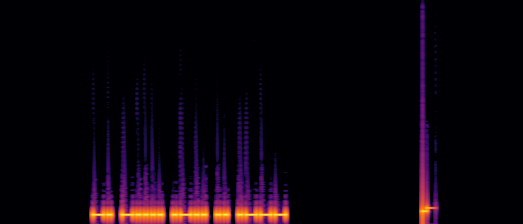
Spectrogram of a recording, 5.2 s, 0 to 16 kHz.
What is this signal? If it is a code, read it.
Morse code, heard as a keyed tone, about 31 wpm, 700 Hz. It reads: N6LIJ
